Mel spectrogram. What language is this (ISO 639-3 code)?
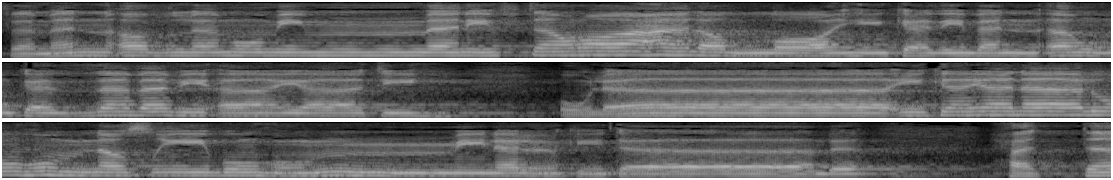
ara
